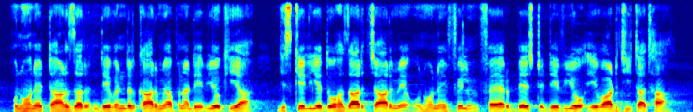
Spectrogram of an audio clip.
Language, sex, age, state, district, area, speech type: Urdu, male, 18-30, Uttar Pradesh, Saharanpur, urban, read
